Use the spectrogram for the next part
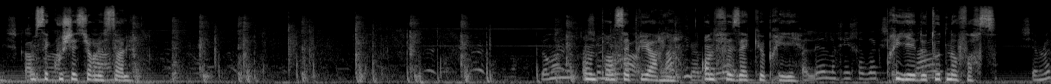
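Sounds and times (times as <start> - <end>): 
speech: 0.1 - 2.1, 5.4 - 10.5
gunshots: 1.3 - 5.0.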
